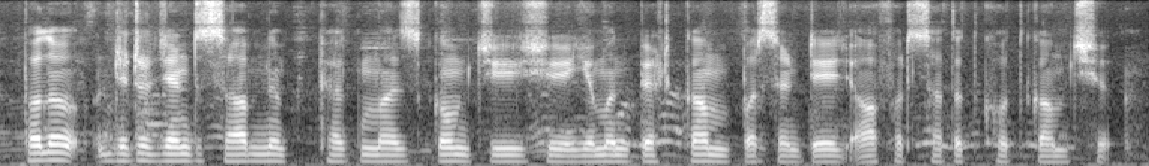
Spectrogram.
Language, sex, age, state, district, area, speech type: Kashmiri, male, 18-30, Jammu and Kashmir, Kupwara, urban, read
